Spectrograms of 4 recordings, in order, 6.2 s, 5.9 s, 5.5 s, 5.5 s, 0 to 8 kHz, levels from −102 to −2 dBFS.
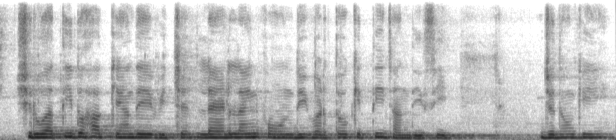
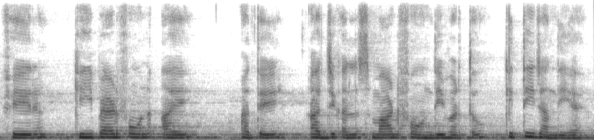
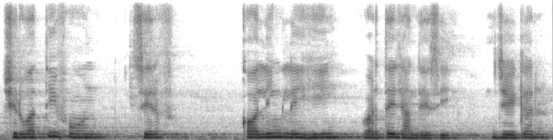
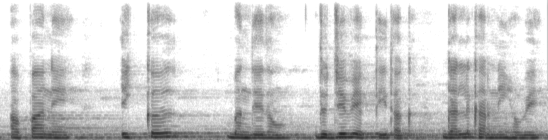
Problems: none marked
